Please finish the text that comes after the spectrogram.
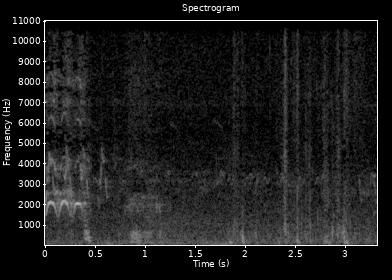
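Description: Wild mountain horse whinnying once, faint and distant, followed by soft clip-clop hoof steps scattered over quiet outdoor ambience.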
